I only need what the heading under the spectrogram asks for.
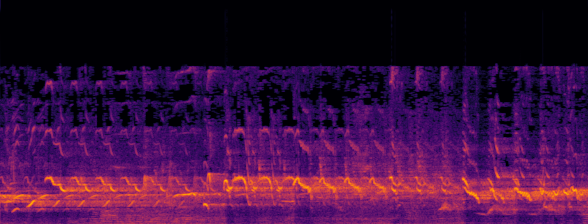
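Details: Oriental magpie-robin singing, used to coax a kept magpie-robin into song: quick chirps and whistled slurs packed closely, a few lower harmonic notes at the start, with loud bursts and brief dips in the flow.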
